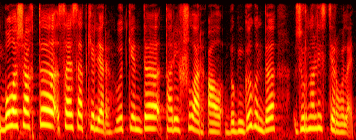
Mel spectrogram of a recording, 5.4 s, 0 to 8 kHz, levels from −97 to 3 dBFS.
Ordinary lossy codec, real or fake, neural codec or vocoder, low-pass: none; real; none; 7.2 kHz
